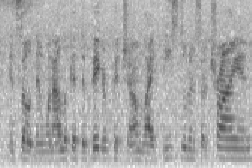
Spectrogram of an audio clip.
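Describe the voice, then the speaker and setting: The intonation is fairly even. Noticeable background noise is present. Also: woman. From Trinidad and Tobago, raised in New York and North Carolina. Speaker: adjunct professor of biology. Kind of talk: casual panel chat.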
